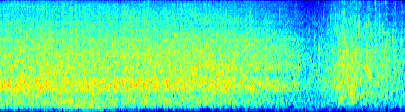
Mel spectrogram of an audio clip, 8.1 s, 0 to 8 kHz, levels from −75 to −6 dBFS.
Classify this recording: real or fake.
real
